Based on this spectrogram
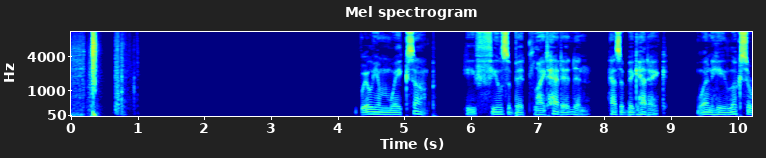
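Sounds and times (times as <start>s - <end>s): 
softer rougher scuffling thud: 0.0s - 1.1s
gun striking the top of a man's head: 0.2s - 1.0s
speech: 4.3s - 10.2s.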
